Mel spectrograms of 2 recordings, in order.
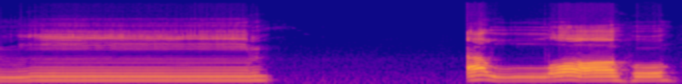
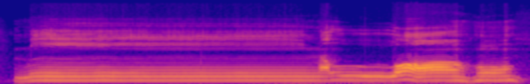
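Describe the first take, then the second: First: Each word is said separately, with the alif sounded. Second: Mim runs straight into lam, with the alif skipped. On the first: The reader stops after each word. "let's say I said each word separately" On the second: The reader continues from the previous word. "you're going straight from the mim to the lam. You're skipping over the alif sound"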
